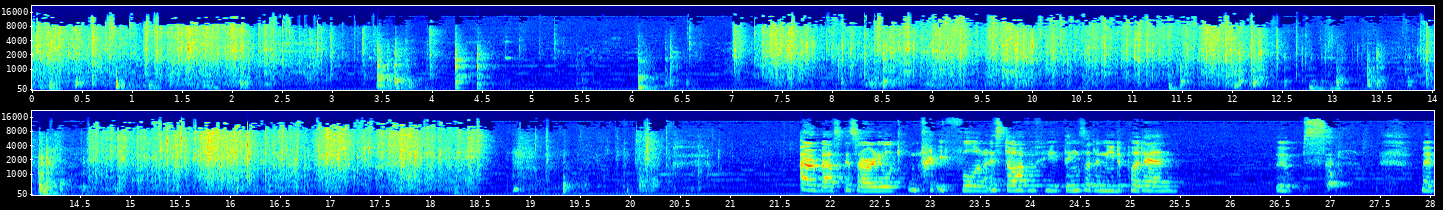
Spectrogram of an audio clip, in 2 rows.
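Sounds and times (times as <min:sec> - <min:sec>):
paper bag rustling: 0:00.0 - 0:04.2, 0:07.0 - 0:21.0.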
